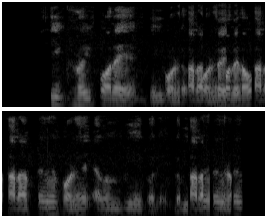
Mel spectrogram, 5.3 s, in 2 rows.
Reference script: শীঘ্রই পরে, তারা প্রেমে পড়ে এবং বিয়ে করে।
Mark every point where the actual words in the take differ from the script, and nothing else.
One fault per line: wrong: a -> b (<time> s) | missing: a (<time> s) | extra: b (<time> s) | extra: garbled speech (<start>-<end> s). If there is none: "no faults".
extra: garbled speech (1.5-2.7 s)
extra: garbled speech (4.3-5.0 s)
